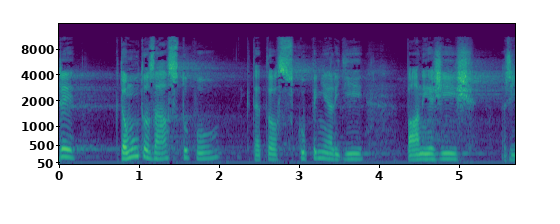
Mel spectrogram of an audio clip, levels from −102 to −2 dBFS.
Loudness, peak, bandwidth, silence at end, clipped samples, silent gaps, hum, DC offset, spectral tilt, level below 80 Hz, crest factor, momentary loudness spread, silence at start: -35 LUFS; -16 dBFS; 11.5 kHz; 0 s; under 0.1%; none; none; under 0.1%; -2.5 dB/octave; -74 dBFS; 22 dB; 16 LU; 0 s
